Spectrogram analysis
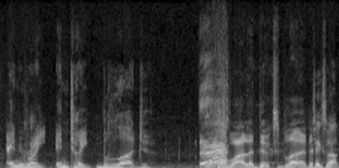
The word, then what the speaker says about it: Bois-le-Duc: My name is Bois-le-Duc.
